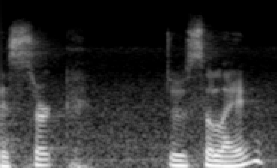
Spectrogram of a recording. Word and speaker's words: Cirque du Soleil: And then on Sunday is the one that I probably will go to also, is Zoomanity by Cirque du Soleil.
